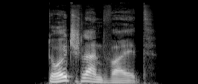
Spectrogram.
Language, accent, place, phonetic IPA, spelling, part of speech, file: German, Germany, Berlin, [ˈdɔɪ̯t͡ʃlantˌvaɪ̯t], deutschlandweit, adjective, De-deutschlandweit.ogg
- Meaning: Germany-wide; in all of Germany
